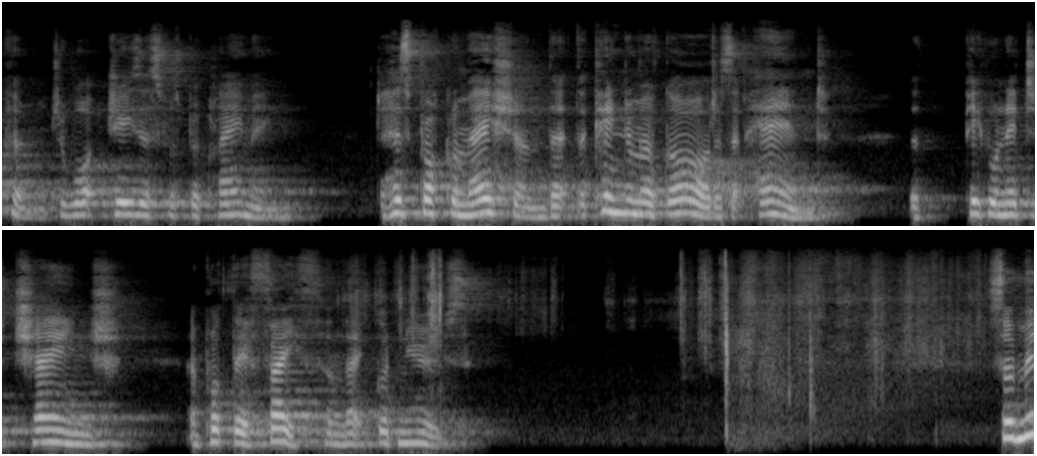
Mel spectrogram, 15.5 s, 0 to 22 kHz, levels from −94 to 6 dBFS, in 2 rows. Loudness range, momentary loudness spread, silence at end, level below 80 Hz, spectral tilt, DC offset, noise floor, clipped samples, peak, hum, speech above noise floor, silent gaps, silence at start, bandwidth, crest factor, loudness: 13 LU; 20 LU; 0 s; -68 dBFS; -4.5 dB/octave; under 0.1%; -68 dBFS; under 0.1%; -10 dBFS; none; 40 dB; none; 0 s; 15.5 kHz; 20 dB; -29 LUFS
